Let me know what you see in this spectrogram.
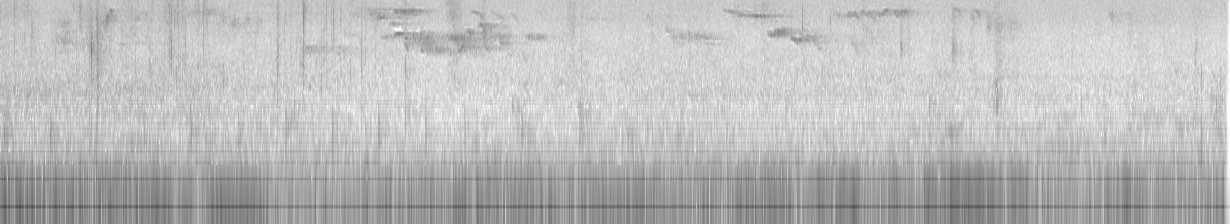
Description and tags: This is a sonic snap of some birds calling recorded by Laura and Amy at Humphry Davy School Penzance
